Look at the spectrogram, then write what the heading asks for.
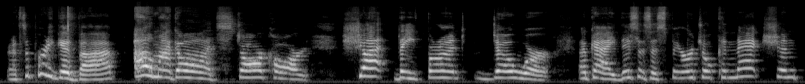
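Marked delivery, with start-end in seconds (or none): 1.3-5.5 astonished, louder, then slowing right down; amazed exclamation. Real, not acted. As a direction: exclaim it in delighted disbelief, word by word at the end. Amazed at the Star card.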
